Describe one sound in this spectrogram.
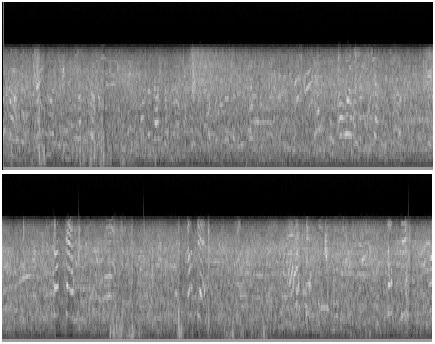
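A large outdoor crowd chatters and calls out all around, close by.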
